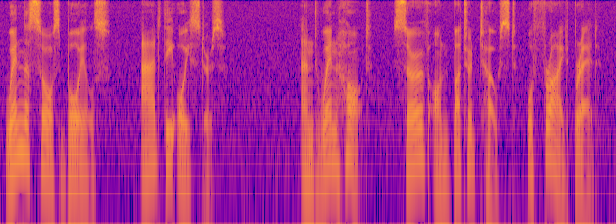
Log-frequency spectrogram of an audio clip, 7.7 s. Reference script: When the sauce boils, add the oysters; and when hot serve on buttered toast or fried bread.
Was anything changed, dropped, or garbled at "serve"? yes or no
no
